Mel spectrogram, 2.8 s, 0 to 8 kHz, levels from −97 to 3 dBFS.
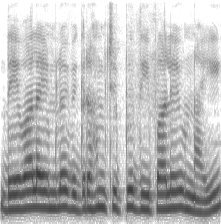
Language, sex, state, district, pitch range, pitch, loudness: Telugu, female, Andhra Pradesh, Srikakulam, 200-220 Hz, 210 Hz, -26 LUFS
